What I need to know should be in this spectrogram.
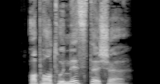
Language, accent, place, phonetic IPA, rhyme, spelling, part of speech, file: German, Germany, Berlin, [ˌɔpɔʁtuˈnɪstɪʃə], -ɪstɪʃə, opportunistische, adjective, De-opportunistische.ogg
- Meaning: inflection of opportunistisch: 1. strong/mixed nominative/accusative feminine singular 2. strong nominative/accusative plural 3. weak nominative all-gender singular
